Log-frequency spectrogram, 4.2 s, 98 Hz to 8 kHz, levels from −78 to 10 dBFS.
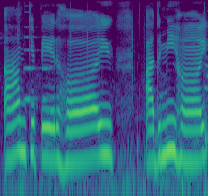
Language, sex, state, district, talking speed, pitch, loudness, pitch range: Bajjika, female, Bihar, Vaishali, 85 wpm, 225 Hz, -17 LUFS, 215-240 Hz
